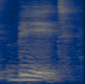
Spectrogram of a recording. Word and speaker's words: beat: And this word is beat. Beat is spelled B-E-A-T and it's pronounced beat. We have to lengthen the vocal sound and we have to smile because otherwise we'll say bit, which means un poco, a bit, un poco, bit, bit.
